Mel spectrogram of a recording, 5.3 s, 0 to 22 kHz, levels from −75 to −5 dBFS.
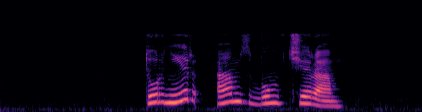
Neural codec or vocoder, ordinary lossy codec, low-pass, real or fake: none; none; 7.2 kHz; real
